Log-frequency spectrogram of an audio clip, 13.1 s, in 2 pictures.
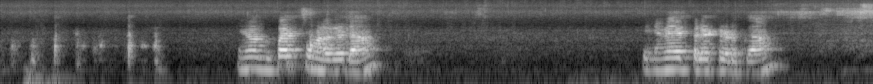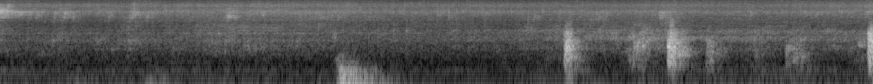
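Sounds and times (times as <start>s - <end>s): food sizzling in oil: 4.8s - 13.0s
dull thump: 9.1s - 9.5s
wooden spatula scraping a pan: 10.7s - 13.0s.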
